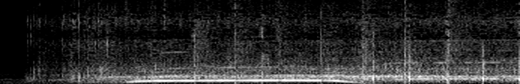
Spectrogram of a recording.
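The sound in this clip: An applause sound effect of a crowd clapping and cheering swells in and stays loud, with scattered sharp claps and a whistle-like tone that rises, holds steady, then drops away.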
